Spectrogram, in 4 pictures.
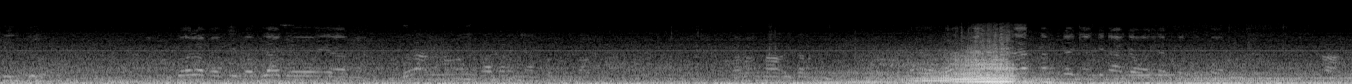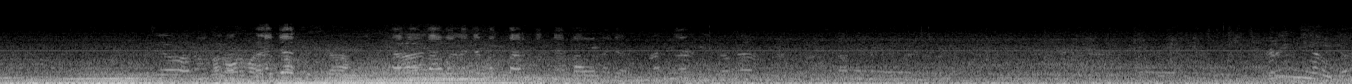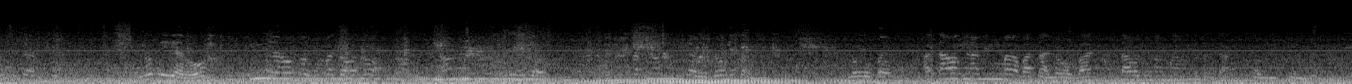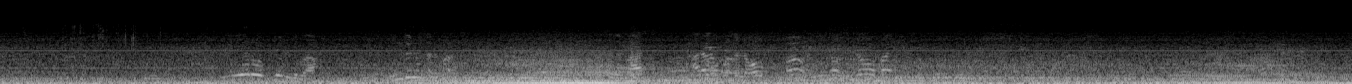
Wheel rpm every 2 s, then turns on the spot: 0, 0, 0, 0, 0, 0, 0, 0, 0, 0, 0, 0, 0, 0, 0, 0, 0, 0, 0, 0, 0, 0, 0, 0, 0, 0, 0.
none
